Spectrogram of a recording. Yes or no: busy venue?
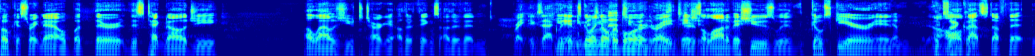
yes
